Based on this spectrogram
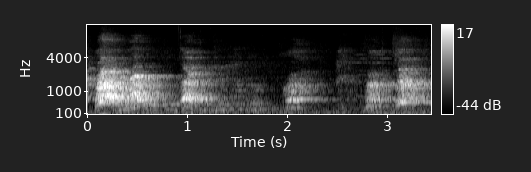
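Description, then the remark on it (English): A dog named Grover barks at a doorbell four times in loud, harmonic bursts, the first one longest, then shorter repeated barks with brief pauses between them, and no voices. “Grover hears a doorbell.”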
